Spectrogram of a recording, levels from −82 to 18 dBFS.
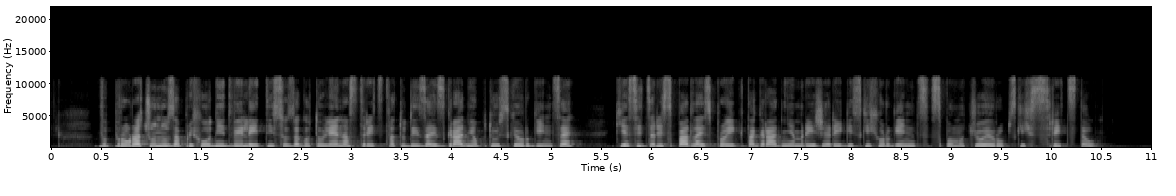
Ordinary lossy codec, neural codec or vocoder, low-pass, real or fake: none; codec, 24 kHz, 3.1 kbps, DualCodec; 10.8 kHz; fake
